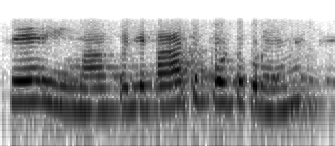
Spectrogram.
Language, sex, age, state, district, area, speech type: Tamil, female, 18-30, Tamil Nadu, Namakkal, urban, conversation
